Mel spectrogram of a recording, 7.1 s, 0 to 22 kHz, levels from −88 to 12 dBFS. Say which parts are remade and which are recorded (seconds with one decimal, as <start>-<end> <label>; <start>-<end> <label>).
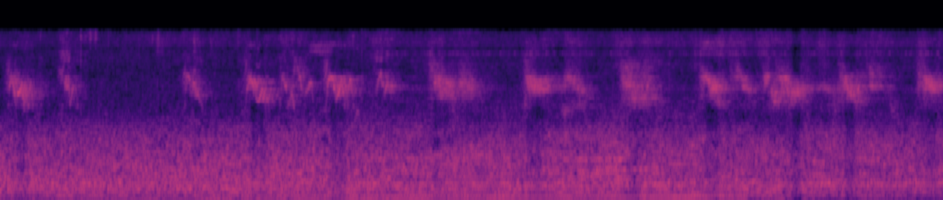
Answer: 0.0-2.9 recorded; 2.9-7.1 remade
